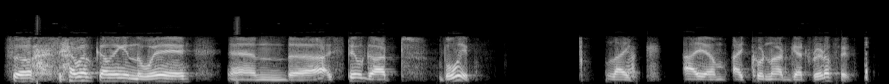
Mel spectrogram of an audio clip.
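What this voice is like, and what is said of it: Slight Pakistani accent. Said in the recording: “The way I speak, I still have that little bit of Pakistani accent.”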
